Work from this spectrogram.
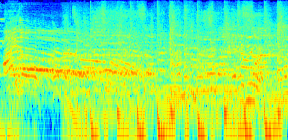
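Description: A studio audience and hosts shout a closing chant together at the end of a K-pop variety show, a loud burst of voices blending into cheering and whoops that holds steady throughout.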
